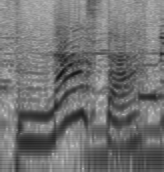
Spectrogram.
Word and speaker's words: NASA: shorter name nasa and we can say now letter by letter however we pronounce as nasa in one term note blending is one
